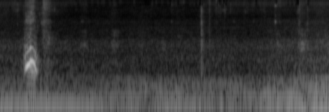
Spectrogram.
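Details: An annoying dog barks at Kobe, a dog that is told to leave it and ignore it. There is one sharp, loud bark, followed by quiet background hum.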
